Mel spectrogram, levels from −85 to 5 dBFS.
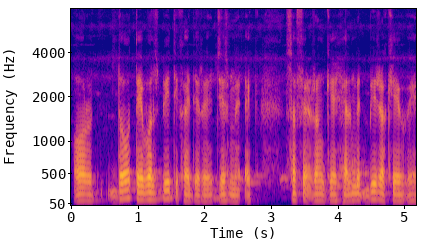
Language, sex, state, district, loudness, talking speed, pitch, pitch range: Hindi, male, Arunachal Pradesh, Papum Pare, -19 LUFS, 210 wpm, 95 Hz, 90-105 Hz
